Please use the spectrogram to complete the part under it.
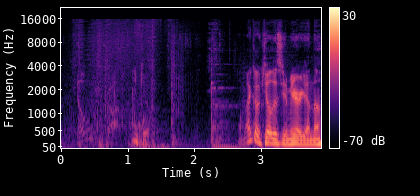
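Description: Spell effects whoosh and clash in a fight.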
